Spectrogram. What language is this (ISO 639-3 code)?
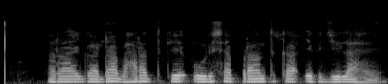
hin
